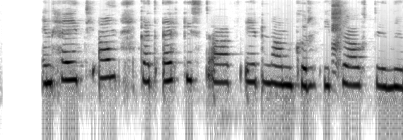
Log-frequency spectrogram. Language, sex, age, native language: Icelandic, male, 11, Icelandic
